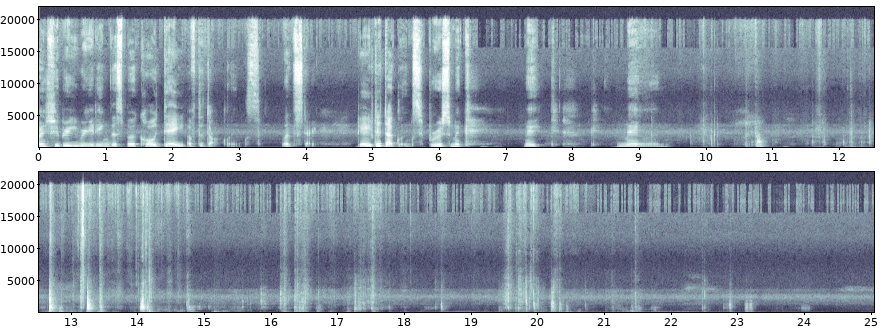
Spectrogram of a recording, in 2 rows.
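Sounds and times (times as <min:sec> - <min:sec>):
faint steady hiss: 0:00.0 - 0:25.0
book pages turning: 0:09.8 - 0:18.7, 0:19.4 - 0:23.4.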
